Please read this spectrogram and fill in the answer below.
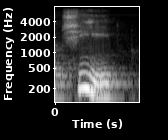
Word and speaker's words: qi: is is really two kind of words made into one word and again remember that this is is a way of expressing something um that has manifested through centuries so chi sometimes pronounced ki is represents what's called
